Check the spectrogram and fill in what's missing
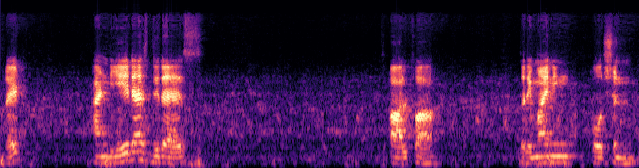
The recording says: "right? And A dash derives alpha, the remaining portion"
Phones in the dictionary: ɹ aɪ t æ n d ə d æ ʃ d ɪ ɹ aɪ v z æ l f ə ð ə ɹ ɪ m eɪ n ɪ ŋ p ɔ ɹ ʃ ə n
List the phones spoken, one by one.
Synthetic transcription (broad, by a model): ɹ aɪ t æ n d ə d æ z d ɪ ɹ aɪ z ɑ l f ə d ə ɹ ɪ m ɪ n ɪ ŋ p ɔ ɹ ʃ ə n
